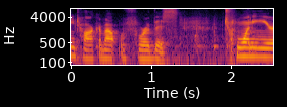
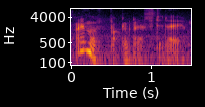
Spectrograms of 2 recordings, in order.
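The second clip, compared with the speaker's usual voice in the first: whispered aside; 6 semitones higher, 9 dB quieter, faster than usual. Real, not acted. Self-deprecating aside after itchy nose.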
